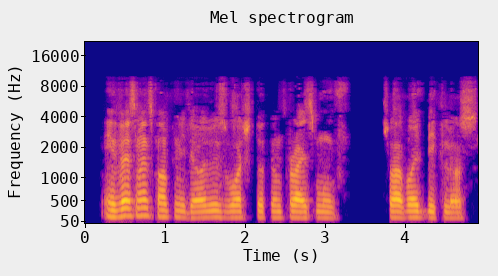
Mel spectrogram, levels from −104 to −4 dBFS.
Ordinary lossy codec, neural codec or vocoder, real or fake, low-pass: AAC, 32 kbps; none; real; 9.9 kHz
